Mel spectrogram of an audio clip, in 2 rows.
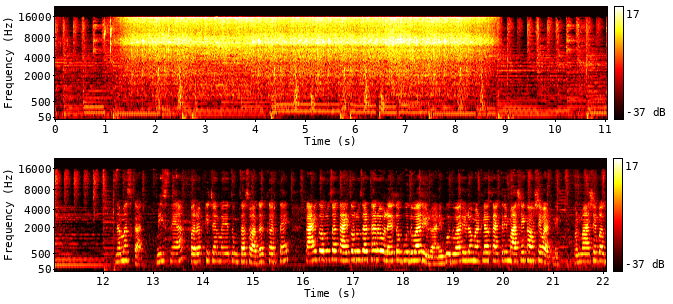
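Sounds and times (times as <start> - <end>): background music: 0.0 - 22.0
oil sizzling in a frying pan: 1.2 - 9.1.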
